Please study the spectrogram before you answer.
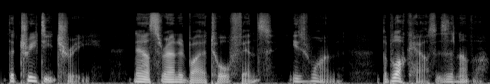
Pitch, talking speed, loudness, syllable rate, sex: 120 Hz, 195 wpm, -22 LUFS, 6.2 syllables/s, male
